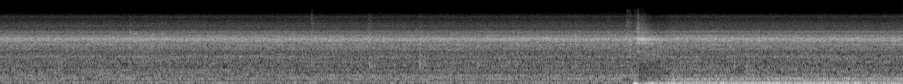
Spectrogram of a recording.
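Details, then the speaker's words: Oil-fired boiler/hot water heater kicking on after zone four wires reconnected: soft thump, then a low, even roar builds and holds steady over background hiss; burner lighting and firing normally. "and I heard it just kick on once I put the second one in and you can probably hear the furnace coming on"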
